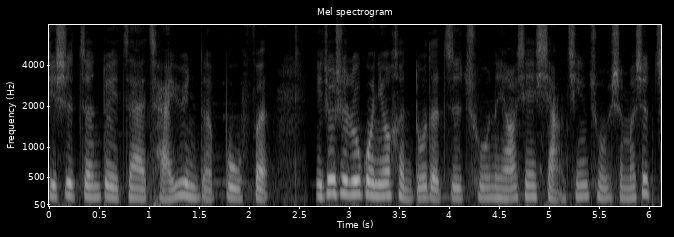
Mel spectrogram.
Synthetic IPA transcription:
i˧˥ʂɻ̩˥˩ʈ͡ʂə˥nt̪we˥˧ɪt͡sa˥˩ɪt͡sʰa˧˥ɪy˥˩nd̪ə˩pu˥˩fə˩n | jɛ˨˩t͡ɕjo˥˧ʊʂɻ̩˥˩ɻu˧˥kwɔ˧˦ni˧˥jo˧˥ʊxə˨˩nt̪wɔ˥d̪ə˨ʈ͡ʂɻ̩˥ʈ͡ʂʰu˥na˨˩i˨˧jɑ˥˩ʊɕjɛ˥nɕjɑ̰˨˩ŋt͡ɕʰi˥ŋʈ͡ʂʰu˨˩ʂə˧˥nmə˧ʂɻ̩˥˩ʈ͡ʂ

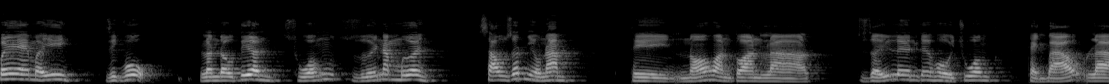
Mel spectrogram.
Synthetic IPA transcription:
pe˧ʔɛ˧məː˨˩jʔi˧ | zï˨˩k̟̚vṵ˧˨ | lə˨˩nɗə˨˩wt̪i˧ənsu˨˦əŋzɨ˨˦əjna˧mːɨ˧əj | sa˧wzə˦˥t̚ɲi˨˩əwna˧m | t̪ʰi˨˩nɔ˨˦ɦwaː˨˩nt̪waː˨˩nlaː˨˩ | zə˨˦jle˧nkaː˨˦jɦo˨˩jt͡ɕu˧əŋ | ka˧˩jŋ̟ɓaː˨˦wlaː˨˩

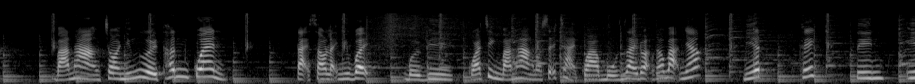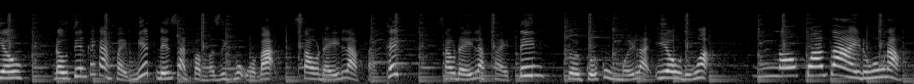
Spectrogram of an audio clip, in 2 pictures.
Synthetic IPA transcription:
ɓaː˨˦nhaː˨˩ŋt͡ɕɔ˧ɲɨ̰˧˥ŋːɨ˨˩əjt̪ʰə˧nkwɛ˧n | t̪a̰ː˧˨jsaː˧wla̰ː˧˨jɲɨ˧və̰˧˨jʔɓəː˧˩jvi˨˩kwaː˨˦t͡ɕï˨˩ŋ̟ɓaː˨˦nhaː˨˩ŋnɔ˨˦sɛ̰˧˥t͡ɕaː˧˩jkwaː˧ɓo˨˦nzaː˧jɗwa̰ː˧˨nka˦˥ɓa̰ː˧˨nɲaː˨˦˥ɓi˦˥ət̚t̪ʰï˦˥k̚t̪i˧nʔi˧əwɗə˨˩wt̪i˧ənka˦˥k̚haː˨˩ŋfaː˧˩jɓi˦˥ət̚ɗe˨˦nsaː˧˩nfə˧˩mvaː˨˩zi̟˨˩vṵ˧˨ku˧˩əɓa̰ː˧˨nʔsa˧wɗə˨˦jlaː˨˩faː˧˩jt̪ʰï˦˥k̟̚sa˧wɗə˨˦jlaː˨˩faː˧˩jt̪i˧nzo˨˩jku˨˦jkʊ˨˩ŋ͡mməː˨˦jlaː˨˩ʔi˧əwɗʊ˨˦ŋ͡maː˧˨ | nɔ˨˦kwaː˨˦zaː˨˩jɗɨ˨˦ŋ͡mŋxə˧wŋ͡mnaː˨˩w

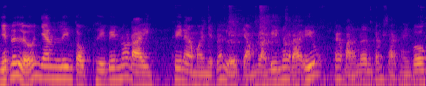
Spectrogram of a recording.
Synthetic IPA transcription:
ɲi˨˩p̚nɗə˨˦jlɨ̰˧˩əɲa˧jŋ̟li˧ənt̪ʊ˨˩k͡p̚t̪ʰi˨˩ɓi˧nːɔ˨˦ɗə˨˩j | xi˧naː˨˩wmaː˨˩ɲi˨˩p̚na˨˦jlɨ̰˧˩ət͡ɕə̰˧˨mlaː˨˩ɓi˧ənːɔ˨˦ɗa̰ː˧˥ʔi˨˦əwkaː˦˥k̚ɓa̰ː˧˨nːe˧nka˨˦ŋsaː˨˩k̚na˨˩jvo˧

